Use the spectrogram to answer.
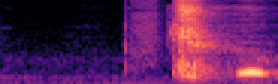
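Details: A wet sneeze with a short sharp breath in before it and a brief voiced sound after, from a child with a bad cold; cold medicine not helping.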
